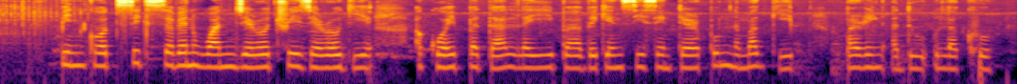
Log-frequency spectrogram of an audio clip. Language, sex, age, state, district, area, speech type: Manipuri, female, 18-30, Manipur, Senapati, urban, read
